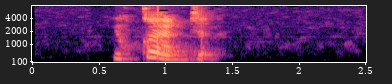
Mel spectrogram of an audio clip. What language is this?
Kabyle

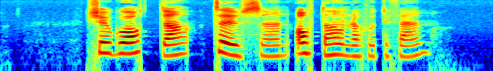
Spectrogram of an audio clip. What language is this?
Swedish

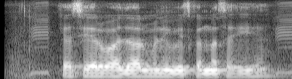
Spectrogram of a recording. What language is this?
Hindi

